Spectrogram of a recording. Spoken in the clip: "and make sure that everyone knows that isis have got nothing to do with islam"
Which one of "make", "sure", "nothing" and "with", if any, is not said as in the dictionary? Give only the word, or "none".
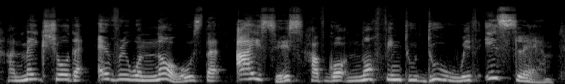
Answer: none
